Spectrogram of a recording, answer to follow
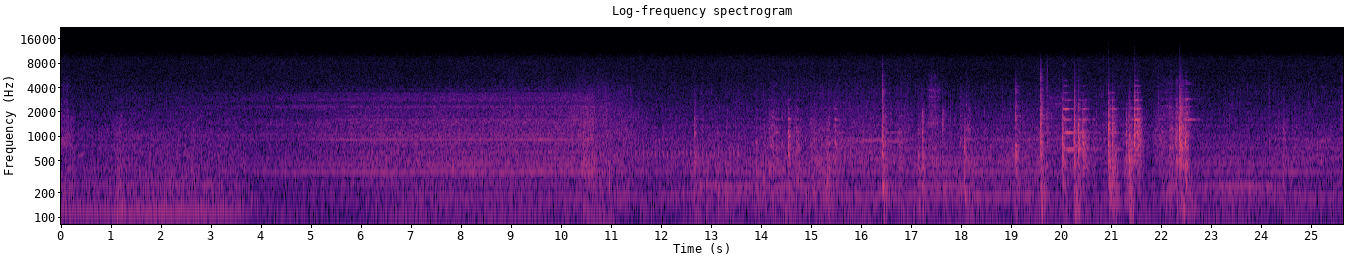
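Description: A fishing boat's engine running steadily with a hum of several steady tones. In the second half, a run of sharp knocks and clanks from the gear as the trawl net is hauled in over the side.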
